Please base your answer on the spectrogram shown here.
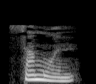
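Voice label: "someone", American English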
